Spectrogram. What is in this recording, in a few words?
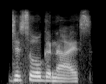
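"disorganize", Indian English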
